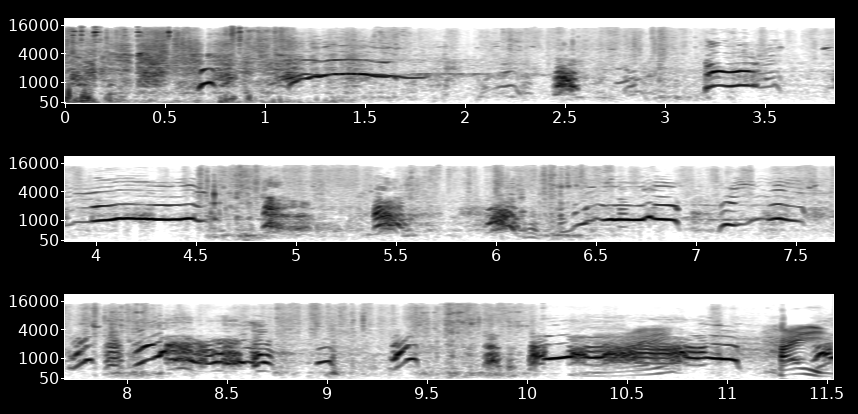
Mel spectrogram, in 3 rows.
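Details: Team of Siberian huskies, six-year-old Ravn with yearlings Haidi, Znoke and Myrull, pulling on a 2011 spring run: eager wavering howls and yips while a woman calls commands like left, right and come on, Heidi.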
